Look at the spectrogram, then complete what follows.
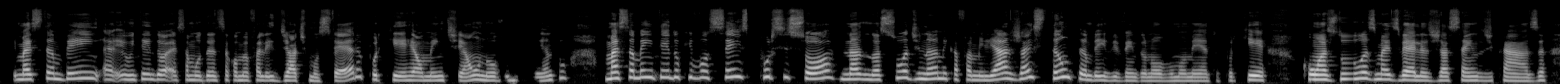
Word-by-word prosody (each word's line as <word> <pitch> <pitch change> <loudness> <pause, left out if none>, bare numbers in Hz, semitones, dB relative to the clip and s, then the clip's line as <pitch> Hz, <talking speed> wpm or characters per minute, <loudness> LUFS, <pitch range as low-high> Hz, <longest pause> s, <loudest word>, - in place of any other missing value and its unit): mas 230 +1 +1
também 270 +2 0
eh, 220 -2 -4
eu 220 0 0
entendo 230 +1 -1
essa 210 -1 -3
mudança 200 -1 -2
como 195 -1 -2
eu 190 - -4
falei, 185 0 -2
de 180 +2 -2
atmosfera, 180 - -1
porque 215 -3 -1
realmente 190 0 -1
é 175 - 0
um 215 +3 +2
novo 185 -3 -1 0.3
momento, 205 - -4 0.3
mas 275 +2 +5
também 320 +2 +2
entendo 325 +1 -1
que 330 0 -4
vocês, 320 +3 -1
por 350 +1 0
si 340 -2 -6
só, 285 0 +3
na 240 0 +4
na 220 -2 +1
sua 300 +8 -1
dinâmica 255 -1 +1
familiar, 215 +4 +2
já 265 +5 +1
estão 335 0 +1
também 205 - 0
vivendo 175 -1 -5
um - - -2
novo 165 -1 -3
momento, 170 -1 -4
porque 195 +3 +2 0.3
com 230 -1 +7
as 220 -4 +4
2 255 +1 +2
mais 230 -4 +1
velhas 190 -3 +3
já 185 +2 0
saindo 185 0 -2
de 170 0 -8
casa 170 0 -2
220 Hz, 185 wpm, -23 LUFS, 185-265 Hz, 0.3 s, com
